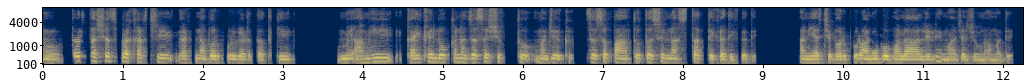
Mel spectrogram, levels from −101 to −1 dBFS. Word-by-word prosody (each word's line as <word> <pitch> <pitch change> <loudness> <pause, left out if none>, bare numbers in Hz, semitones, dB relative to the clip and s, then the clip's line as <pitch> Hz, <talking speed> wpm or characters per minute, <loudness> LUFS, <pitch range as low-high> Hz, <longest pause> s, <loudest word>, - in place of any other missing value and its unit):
हो. 135 - +1 0.3
तर 195 - +5 0.2
तशाच 185 +1 +1
प्रकारची 160 -2 +1
घटना 140 0 -3
भरपूर 140 0 +3
घडतात, 120 -1 -3
की 130 -1 +1 0.6
मी 140 +1 +2
आम्ही 160 +4 0 0.2
काही 145 0 +1
काही 160 +1 +2
लोकांना 155 +1 +1
जसं 150 - +4
शिकतो, - - -3
म्हणजे 145 0 +1 0.4
जसं 150 +2 +4
पाहतो 140 0 +1
तसे 160 - +2
नसतात 145 -1 -1
ते - - +5
कधी-कधी. - - -1 0.6
आणि 135 -1 +2
याचे 135 -1 +1
भरपूर 135 +3 +2
अनुभव 135 0 +6
मला 130 0 +4
आलेले 125 0 -1
माझ्या 120 0 -1
जीवनामध्ये. 120 +2 -5
140 Hz, 145 wpm, -25 LUFS, 135-150 Hz, 0.6 s, अनुभव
